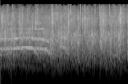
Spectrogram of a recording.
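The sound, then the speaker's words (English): An audience applauds with dense, steady clapping that holds fairly even throughout, while a brief falling whistle rings out near the start. “Yeah, it's real tough to get applause in this room right there.”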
